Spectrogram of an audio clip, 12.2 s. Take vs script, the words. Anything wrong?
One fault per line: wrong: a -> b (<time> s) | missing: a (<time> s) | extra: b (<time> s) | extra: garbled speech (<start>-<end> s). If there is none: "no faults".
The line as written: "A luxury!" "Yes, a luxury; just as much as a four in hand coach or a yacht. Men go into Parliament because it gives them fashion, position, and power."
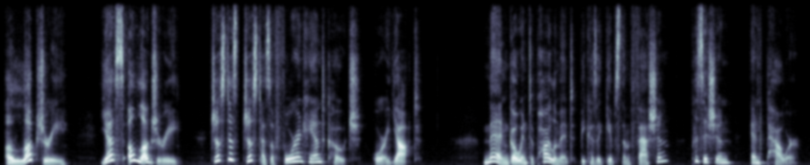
wrong: much -> just (3.6 s)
